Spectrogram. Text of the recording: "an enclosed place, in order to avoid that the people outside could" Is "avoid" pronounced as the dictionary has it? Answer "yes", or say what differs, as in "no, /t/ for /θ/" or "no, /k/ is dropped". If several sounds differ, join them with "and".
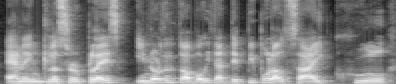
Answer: no, /b/ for /v/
